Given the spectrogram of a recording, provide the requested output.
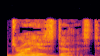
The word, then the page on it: dryasdust: British English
